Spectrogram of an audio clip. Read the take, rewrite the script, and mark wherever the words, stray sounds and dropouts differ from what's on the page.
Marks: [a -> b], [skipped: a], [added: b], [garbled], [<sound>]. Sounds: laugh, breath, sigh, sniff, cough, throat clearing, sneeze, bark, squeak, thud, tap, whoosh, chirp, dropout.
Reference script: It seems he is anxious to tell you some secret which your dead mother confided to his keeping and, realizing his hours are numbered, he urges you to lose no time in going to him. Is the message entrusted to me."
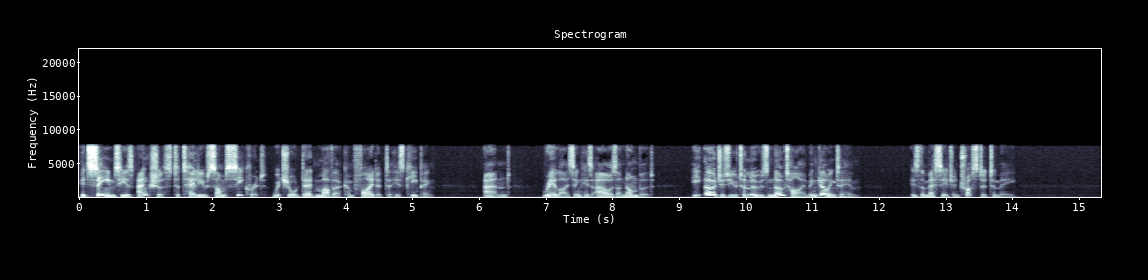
It seems he is anxious to tell you some secret which your dead mother confided to his keeping and, realizing his hours are numbered, he urges you to lose no time in going to him. Is the message entrusted to me."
